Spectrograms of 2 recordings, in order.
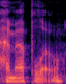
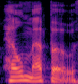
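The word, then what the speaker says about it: Helmeppo: i or are you a fan of uh hemeplo hemaplo i always helmepo thank you i always mispronounce his name the little uh kid who's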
